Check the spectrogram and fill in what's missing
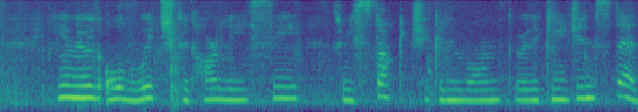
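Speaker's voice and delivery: ordinary delivery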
